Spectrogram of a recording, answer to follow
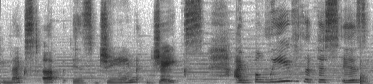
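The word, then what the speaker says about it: Jaques: think that that is the way that the Brits say it anyway this is Jane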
